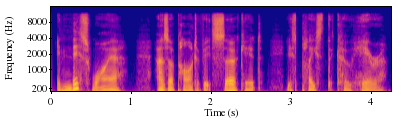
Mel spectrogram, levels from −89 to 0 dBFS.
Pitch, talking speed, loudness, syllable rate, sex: 95 Hz, 155 wpm, -20 LUFS, 4.9 syllables/s, male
